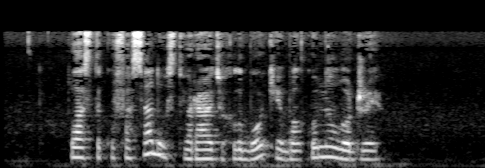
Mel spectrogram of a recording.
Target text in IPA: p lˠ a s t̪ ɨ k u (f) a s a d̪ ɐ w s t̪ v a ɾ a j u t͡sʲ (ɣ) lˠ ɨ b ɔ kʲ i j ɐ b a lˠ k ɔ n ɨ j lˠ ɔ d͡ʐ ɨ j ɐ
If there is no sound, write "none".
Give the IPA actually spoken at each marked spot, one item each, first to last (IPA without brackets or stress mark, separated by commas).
f, ɣ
